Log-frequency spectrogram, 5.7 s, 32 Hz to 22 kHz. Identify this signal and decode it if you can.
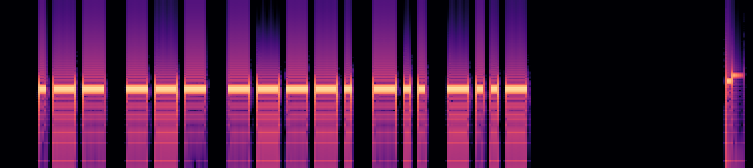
Morse code, heard as a keyed tone, about 22 wpm, 700 Hz. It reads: WO9DX
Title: USA Call Signs - 5 Characters - 4x Character Spacing - 22wpm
